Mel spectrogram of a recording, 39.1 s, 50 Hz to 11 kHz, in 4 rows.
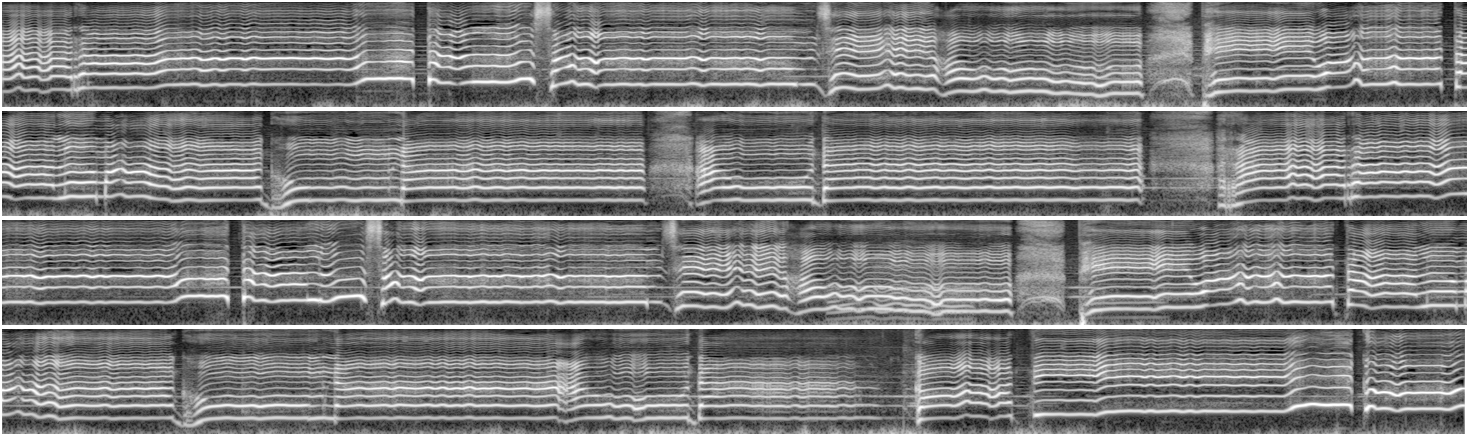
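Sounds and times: woman singing a high note: 0.0s - 17.4s, 18.0s - 39.0s.

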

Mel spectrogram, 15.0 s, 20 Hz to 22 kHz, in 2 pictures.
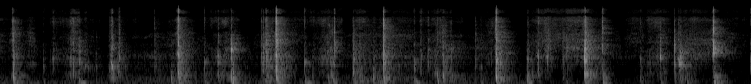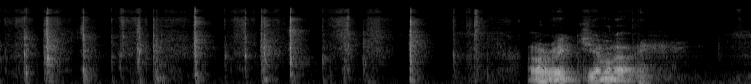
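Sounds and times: cards shuffled by hand: 0.0s - 12.6s.

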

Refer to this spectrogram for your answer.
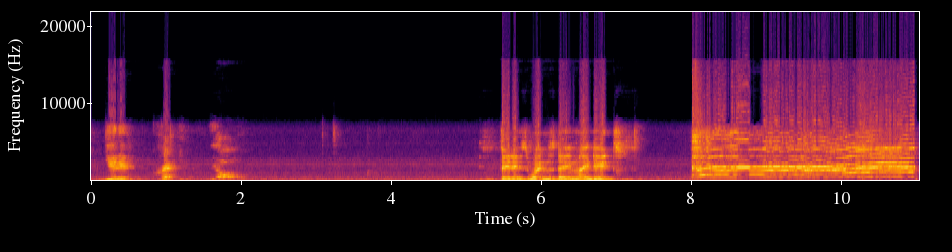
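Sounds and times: man screaming: 8.0s - 11.0s.

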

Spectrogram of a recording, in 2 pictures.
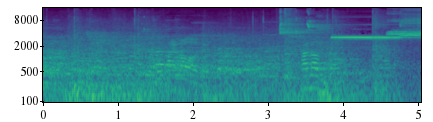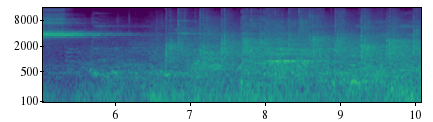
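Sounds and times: referees' whistles blowing: 3.8s - 6.3s.

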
